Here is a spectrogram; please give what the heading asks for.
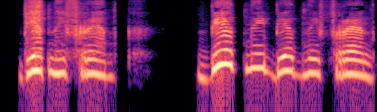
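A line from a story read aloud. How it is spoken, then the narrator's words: Sighing. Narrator (Russian): вздохнула она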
